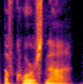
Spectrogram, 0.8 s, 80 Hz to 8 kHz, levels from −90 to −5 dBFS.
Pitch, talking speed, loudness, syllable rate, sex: 125 Hz, 215 wpm, -15 LUFS, 5.9 syllables/s, male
